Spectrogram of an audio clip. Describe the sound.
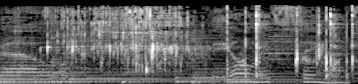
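Coffee being poured at eight in the morning: a steady liquid stream trickles and splashes over soft background music, with a few brief drips standing out.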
